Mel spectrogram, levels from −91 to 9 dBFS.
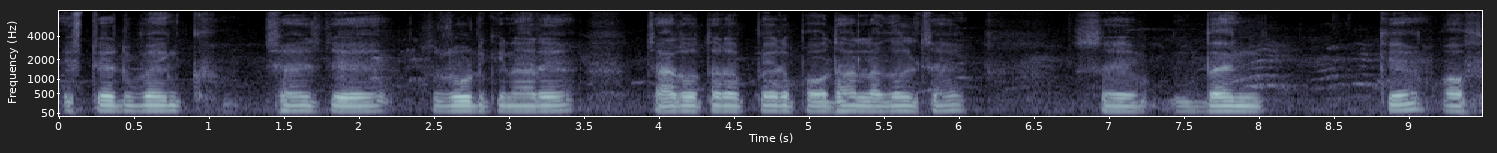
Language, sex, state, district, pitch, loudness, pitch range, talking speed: Hindi, male, Jharkhand, Jamtara, 100 Hz, -28 LUFS, 100-105 Hz, 105 wpm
